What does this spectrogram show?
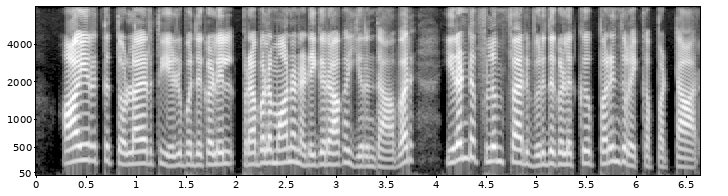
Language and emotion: Tamil, neutral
